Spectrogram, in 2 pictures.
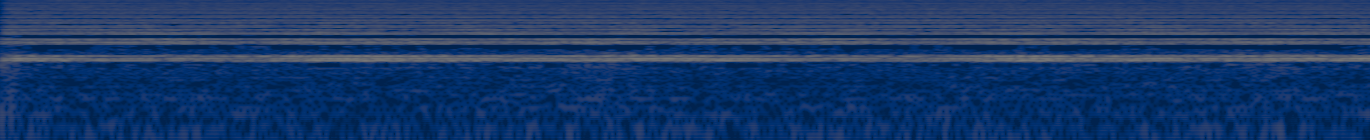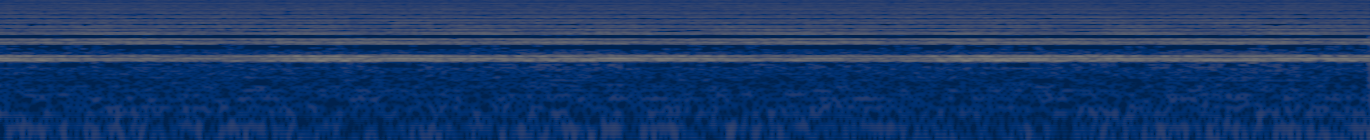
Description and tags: Viral Suspense
Layers of Granualized Synths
